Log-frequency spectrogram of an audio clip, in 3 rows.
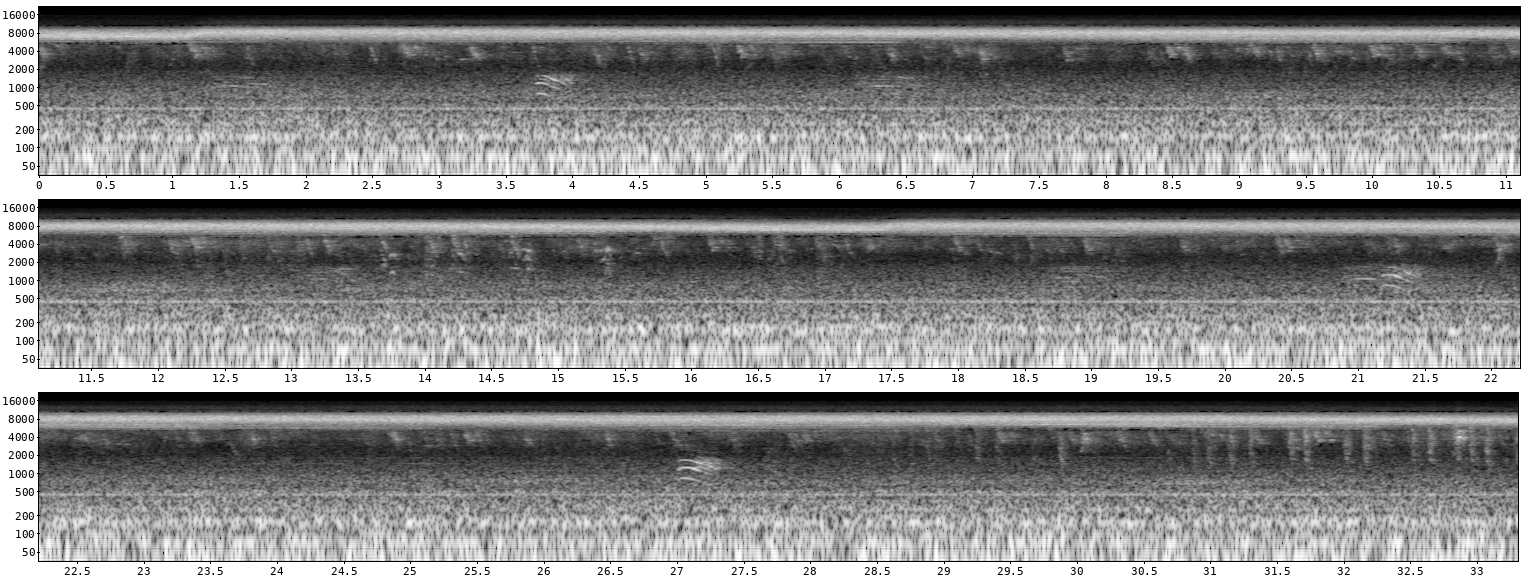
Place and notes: {"title": "IUJ, Urasa, Japan", "date": "2010-07-19 01:29:00", "description": "on my balcony", "latitude": "37.15", "longitude": "138.95", "altitude": "164", "timezone": "Asia/Tokyo"}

